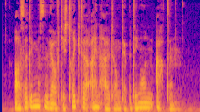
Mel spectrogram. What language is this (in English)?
German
